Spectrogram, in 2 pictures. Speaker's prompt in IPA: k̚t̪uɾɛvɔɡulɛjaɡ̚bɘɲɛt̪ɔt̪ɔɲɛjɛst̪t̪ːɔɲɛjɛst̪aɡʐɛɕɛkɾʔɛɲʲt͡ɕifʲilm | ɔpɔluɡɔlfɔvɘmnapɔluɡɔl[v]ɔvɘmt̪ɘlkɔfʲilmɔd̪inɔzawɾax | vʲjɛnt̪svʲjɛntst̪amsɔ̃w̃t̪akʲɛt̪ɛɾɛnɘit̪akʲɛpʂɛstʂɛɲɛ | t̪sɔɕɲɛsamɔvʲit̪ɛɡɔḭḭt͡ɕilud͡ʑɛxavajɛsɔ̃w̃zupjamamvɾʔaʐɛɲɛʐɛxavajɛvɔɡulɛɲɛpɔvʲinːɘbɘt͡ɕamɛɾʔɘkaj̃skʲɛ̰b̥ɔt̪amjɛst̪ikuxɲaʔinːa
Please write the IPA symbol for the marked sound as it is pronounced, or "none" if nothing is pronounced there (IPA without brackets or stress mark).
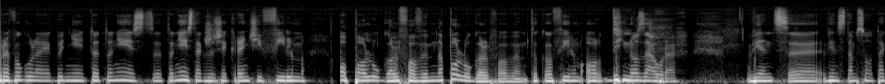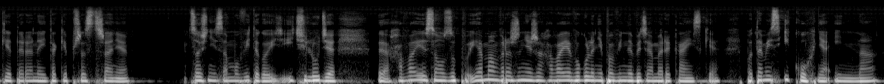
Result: f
